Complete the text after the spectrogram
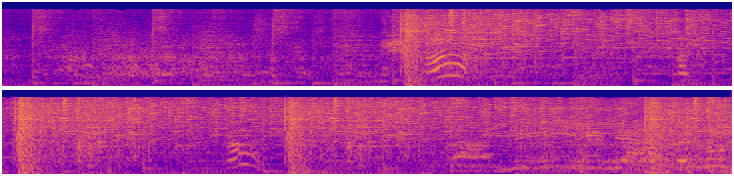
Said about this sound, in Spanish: Pero se están aventando platos. ¿Por qué no intervienes? Porque entre más platos rompan, menos platos lavo yo.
